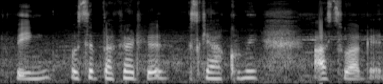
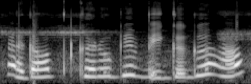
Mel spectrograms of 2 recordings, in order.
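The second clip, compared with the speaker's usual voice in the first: put-on hopeful child; 5 semitones higher, 4 dB louder than usual. A narrator's reading.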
